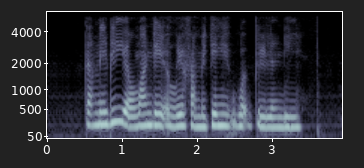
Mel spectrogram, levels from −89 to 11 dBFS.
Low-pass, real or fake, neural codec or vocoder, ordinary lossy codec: 5.4 kHz; fake; codec, 16 kHz in and 24 kHz out, 0.6 kbps, FireRedTTS-2 codec; none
